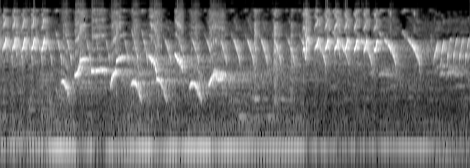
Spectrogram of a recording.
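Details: White-rumped shama lure song meant to make other birds more combative: rich, varied whistled phrases, sweeping and slurred notes tumbling quickly over a steady low hum.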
